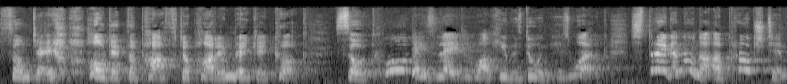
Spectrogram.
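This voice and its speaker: Her pitch swings very widely as a woman talks in a raised, projected voice. The pace is moderate. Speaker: storyteller. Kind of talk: animated storytelling with character voices. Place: classroom. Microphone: camera far.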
